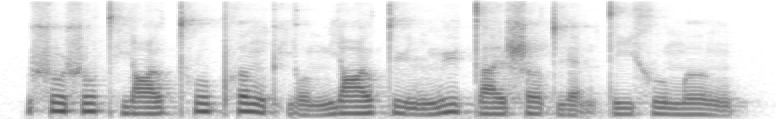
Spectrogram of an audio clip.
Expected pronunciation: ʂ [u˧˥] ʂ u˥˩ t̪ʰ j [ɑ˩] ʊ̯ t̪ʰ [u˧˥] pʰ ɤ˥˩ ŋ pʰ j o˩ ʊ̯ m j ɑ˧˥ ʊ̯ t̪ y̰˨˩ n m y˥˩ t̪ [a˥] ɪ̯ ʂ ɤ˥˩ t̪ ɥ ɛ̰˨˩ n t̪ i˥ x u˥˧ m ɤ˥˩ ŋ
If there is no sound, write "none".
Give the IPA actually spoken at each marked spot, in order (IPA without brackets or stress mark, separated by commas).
u˥˧, ɑ˧˥, u˥, a˥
